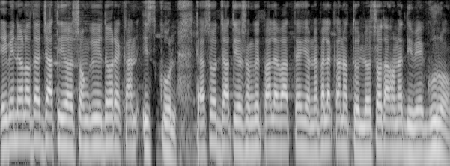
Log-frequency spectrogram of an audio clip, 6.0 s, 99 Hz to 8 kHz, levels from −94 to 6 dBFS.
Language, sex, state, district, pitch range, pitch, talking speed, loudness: Chakma, male, Tripura, Unakoti, 155-165 Hz, 165 Hz, 200 wpm, -14 LUFS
